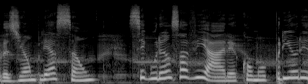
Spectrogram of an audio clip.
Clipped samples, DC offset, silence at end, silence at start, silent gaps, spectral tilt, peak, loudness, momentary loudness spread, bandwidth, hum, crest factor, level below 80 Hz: under 0.1%; under 0.1%; 0 s; 0 s; none; -5 dB/octave; -10 dBFS; -25 LUFS; 6 LU; 18 kHz; none; 14 dB; -52 dBFS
